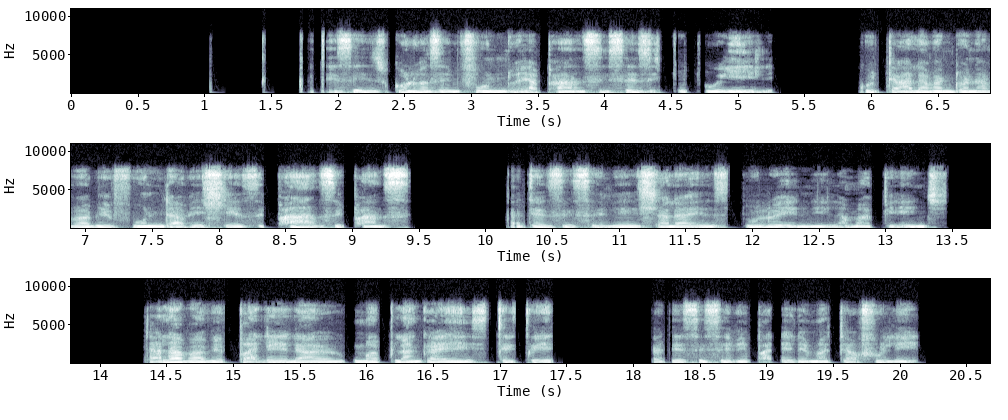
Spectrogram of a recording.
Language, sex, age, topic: North Ndebele, male, 50+, education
